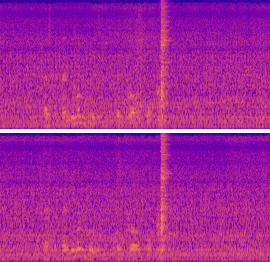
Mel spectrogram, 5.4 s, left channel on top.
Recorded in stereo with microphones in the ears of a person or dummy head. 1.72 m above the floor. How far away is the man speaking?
About 2.5 m.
